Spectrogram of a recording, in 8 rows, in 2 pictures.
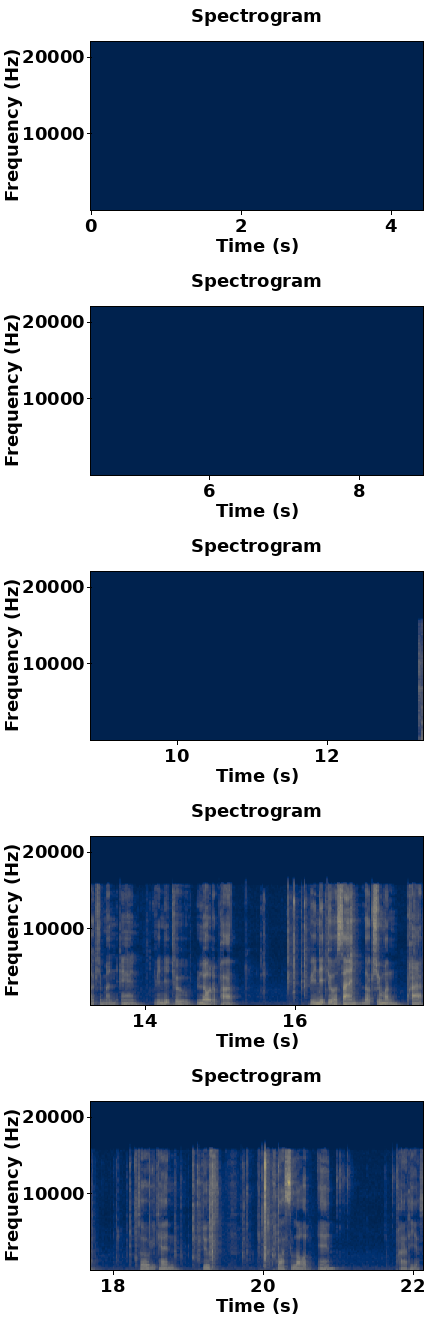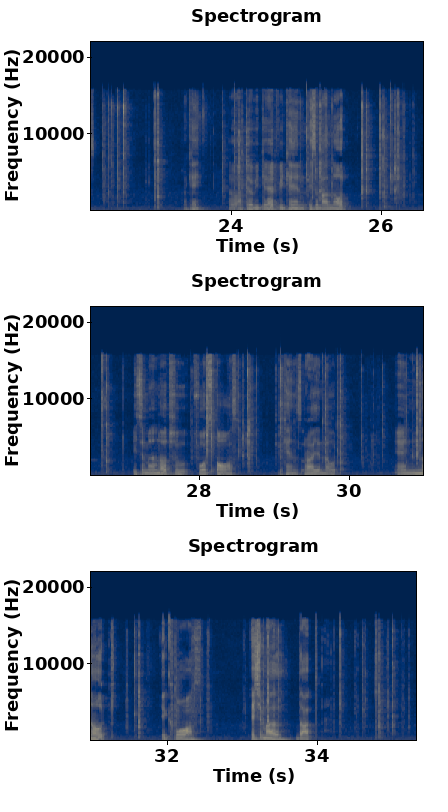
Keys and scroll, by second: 0.0-4.2 typing, 0.3 Return, 4.5 ctrl+s, 8.2-13.4 typing, 10.7 Return, 12.1 Return, 15.6-20.6 typing, 19.0 Down, 19.2 Return, 22.0-22.9 typing, 24.0 Return, 24.7-26.7 typing, 28.1-34.9 typing, 31.6 Return, 34.8 Return.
